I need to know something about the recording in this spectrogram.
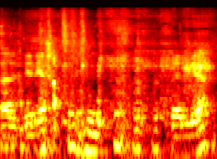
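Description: A person talking: speech that the recogniser did not write down.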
